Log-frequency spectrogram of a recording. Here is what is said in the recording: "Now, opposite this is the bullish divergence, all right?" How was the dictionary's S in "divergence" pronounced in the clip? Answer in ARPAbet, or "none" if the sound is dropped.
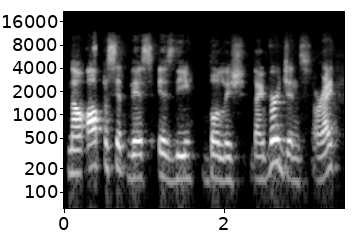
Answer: S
